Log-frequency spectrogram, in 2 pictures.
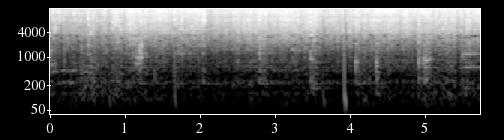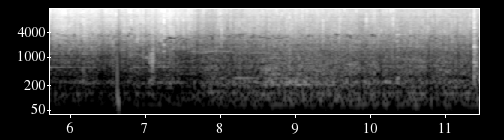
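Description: Chopped onion frying with spices in a pan over a low-to-medium flame, a loud, continuous crackling sizzle broken by clinks and scrapes of stirring.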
